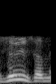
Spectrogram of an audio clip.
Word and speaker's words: zhuzh: What does Zuza mean? – The Bing translation thing, I think that it's saying that it's pronounced Zuz or something along those lines. – I can barely spell it. Z-H-U-Z-H? – Yeah, that's right.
